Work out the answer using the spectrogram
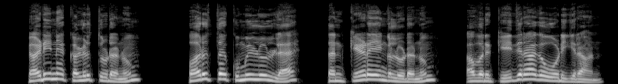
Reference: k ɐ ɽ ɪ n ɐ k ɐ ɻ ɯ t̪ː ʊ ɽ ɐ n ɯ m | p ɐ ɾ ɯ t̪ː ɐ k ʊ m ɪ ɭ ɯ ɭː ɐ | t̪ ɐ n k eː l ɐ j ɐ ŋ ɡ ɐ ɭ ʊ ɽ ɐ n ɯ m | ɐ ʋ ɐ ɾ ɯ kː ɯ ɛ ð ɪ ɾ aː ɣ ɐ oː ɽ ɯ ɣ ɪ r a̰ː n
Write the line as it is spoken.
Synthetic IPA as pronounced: k ɐ ɽ ɪ n ɐ k ɐ ɻ ɯ t̪ː ɯ ɽ ɐ n ɯ m | p ɐ ɾ ɯ t̪ː ɐ k ʊ m ɪ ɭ ɯ ɭː ɐ | t̪ ɐ n k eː ɽ ɐ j ɐ ŋ ɡ ɐ ɭ ɯ ɽ ɐ n ɯ m | ɐ ʋ ɐ ɾ ɯ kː ɯ ɛ ð ɪ ɾ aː ɣ ɐ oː ɽ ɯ ɣ ɪ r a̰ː n

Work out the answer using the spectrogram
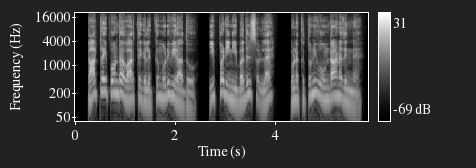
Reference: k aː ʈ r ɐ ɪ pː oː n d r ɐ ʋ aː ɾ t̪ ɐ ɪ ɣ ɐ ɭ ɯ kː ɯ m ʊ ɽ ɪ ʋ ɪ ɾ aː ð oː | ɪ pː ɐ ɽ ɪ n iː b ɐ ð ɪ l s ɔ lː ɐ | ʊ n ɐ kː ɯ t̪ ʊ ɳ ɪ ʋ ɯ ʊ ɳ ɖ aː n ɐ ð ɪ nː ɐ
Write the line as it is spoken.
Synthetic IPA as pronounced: k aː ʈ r ɐ ɪ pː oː n d r ɐ ʋ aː ɾ t̪ ɐ ɪ ɣ ɐ ɭ ɯ kː ɯ m ʊ ɽ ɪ ʋ ɪ ɾ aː ð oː | ɪ pː ɐ ɽ i n iː b ɐ ð ɪ l s ɔ lː ɐ | ʊ n ɐ kː ɯ t̪ ʊ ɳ ɪ ʋ ɯ ʊ ɳ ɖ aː n ɐ ð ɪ nː ɐ

